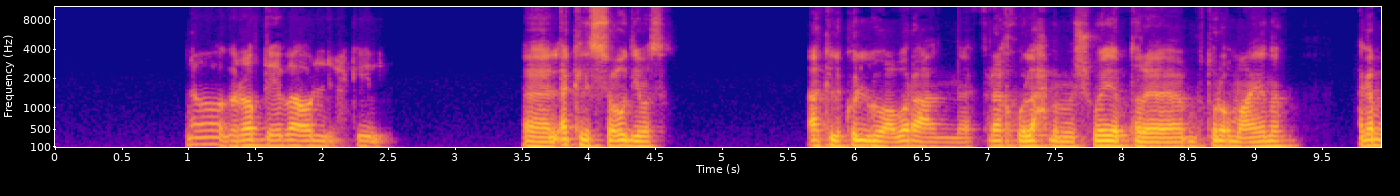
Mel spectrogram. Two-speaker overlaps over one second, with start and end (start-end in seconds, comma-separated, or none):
none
